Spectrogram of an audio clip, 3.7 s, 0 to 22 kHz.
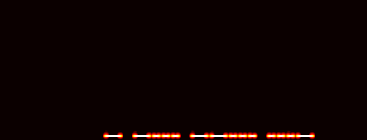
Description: Morse code, heard as a keyed tone, about 25 wpm, 700 Hz. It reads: TB7V
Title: DXCC-100 Call Signs - 4 Characters - 25wpm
